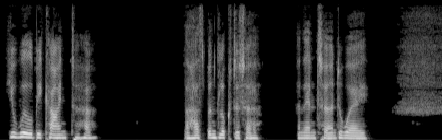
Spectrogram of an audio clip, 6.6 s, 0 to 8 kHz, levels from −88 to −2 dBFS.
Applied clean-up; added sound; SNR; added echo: none; none; none; none.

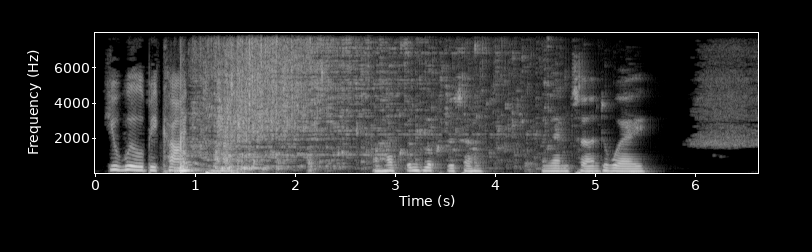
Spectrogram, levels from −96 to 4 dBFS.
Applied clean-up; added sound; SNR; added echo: classical method log-MMSE.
